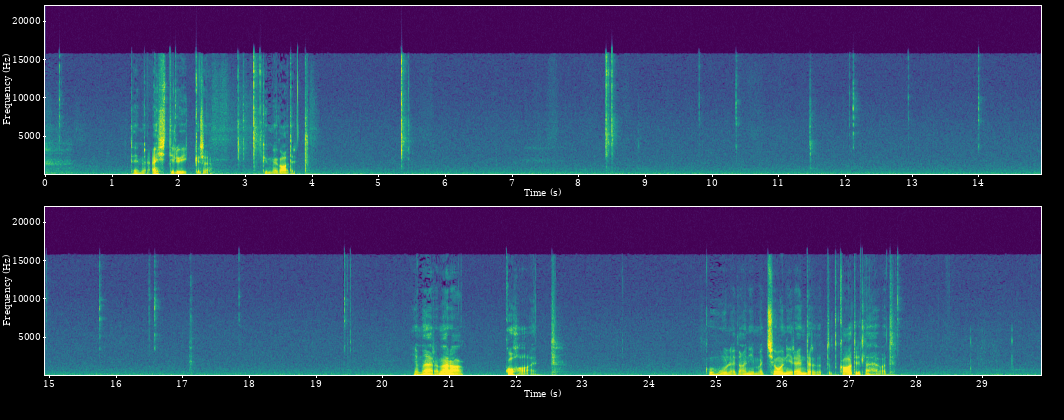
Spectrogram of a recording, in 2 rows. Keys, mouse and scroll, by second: 1.8 click, 8.6 KP_0, 9.8 click, 11.4 i, 12.9 click, 14.9 click, 15.9 i, 17.8 click.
